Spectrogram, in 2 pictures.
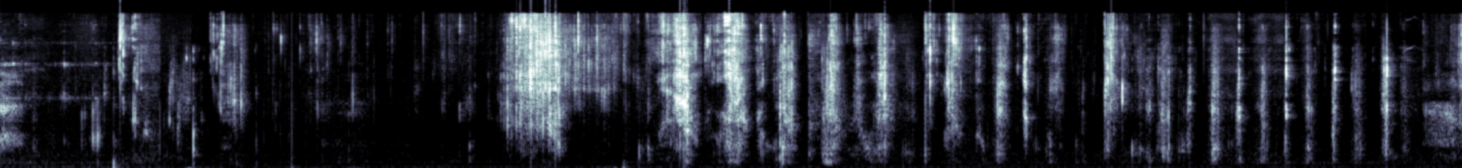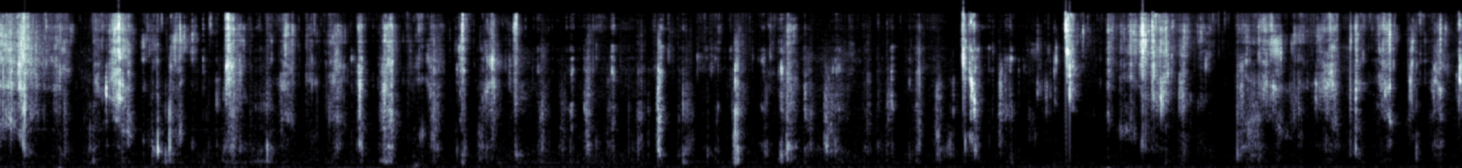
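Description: Biting and chewing KFC Extra Crispy fried chicken: the crisp breading crunches in clusters of bites, with softer chewing between them.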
